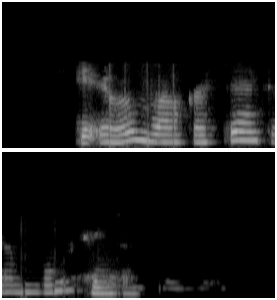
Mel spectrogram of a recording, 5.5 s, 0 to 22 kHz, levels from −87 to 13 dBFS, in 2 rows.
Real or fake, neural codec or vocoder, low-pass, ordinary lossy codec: fake; codec, 16 kHz, 2 kbps, X-Codec, HuBERT features, trained on balanced general audio; 7.2 kHz; AAC, 16 kbps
